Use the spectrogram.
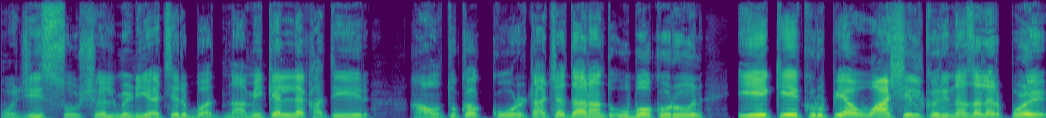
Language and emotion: Goan Konkani, angry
